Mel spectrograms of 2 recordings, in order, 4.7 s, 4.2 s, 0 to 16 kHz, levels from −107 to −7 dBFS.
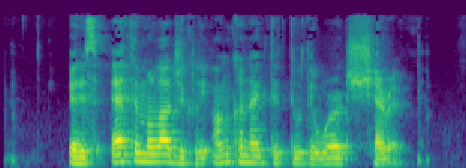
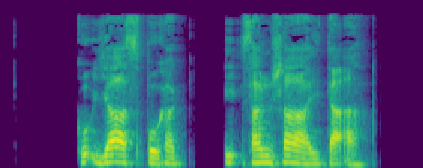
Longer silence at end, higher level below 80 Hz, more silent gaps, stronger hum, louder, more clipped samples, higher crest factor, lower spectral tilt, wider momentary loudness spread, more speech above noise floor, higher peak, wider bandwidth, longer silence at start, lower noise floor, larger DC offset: second, 0.45 s vs 0.6 s; about the same, -58 dBFS vs -54 dBFS; second, none vs 1.94-2.24 s; neither; about the same, -19 LUFS vs -19 LUFS; neither; about the same, 18 dB vs 18 dB; about the same, -6 dB/octave vs -5.5 dB/octave; about the same, 12 LU vs 14 LU; second, 50 dB vs over 71 dB; about the same, -2 dBFS vs -2 dBFS; about the same, 11.5 kHz vs 11.5 kHz; about the same, 0.7 s vs 0.75 s; second, -68 dBFS vs under -90 dBFS; neither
